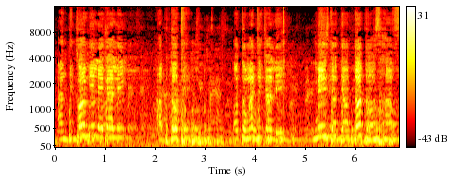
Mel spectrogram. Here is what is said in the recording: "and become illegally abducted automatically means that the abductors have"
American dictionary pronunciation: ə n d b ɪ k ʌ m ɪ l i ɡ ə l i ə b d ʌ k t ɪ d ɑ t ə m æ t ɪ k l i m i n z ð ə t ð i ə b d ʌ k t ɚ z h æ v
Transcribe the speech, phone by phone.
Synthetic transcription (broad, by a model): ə n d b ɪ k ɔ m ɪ l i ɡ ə l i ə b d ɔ t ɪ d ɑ t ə m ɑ t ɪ k l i m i n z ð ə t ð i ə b d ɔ t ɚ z h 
